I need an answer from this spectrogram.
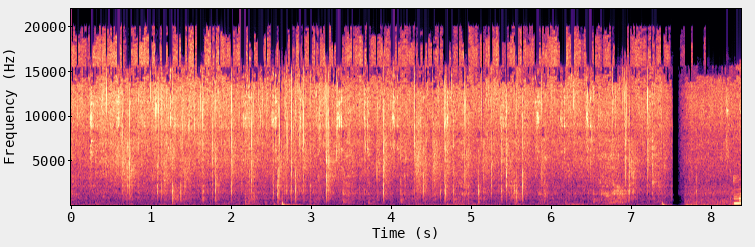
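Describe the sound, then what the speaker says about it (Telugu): Curry leaves fry in hot oil for vada curry, giving a steady crackling sizzle with frequent small pops, close and continuous throughout. "బాగా ఫ్రై అయ్యాక 1 రెబ్బ కరివేపాకుని యాడ్ చేసుకొని బాగా ఫ్రై చేసుకోవాలి"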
